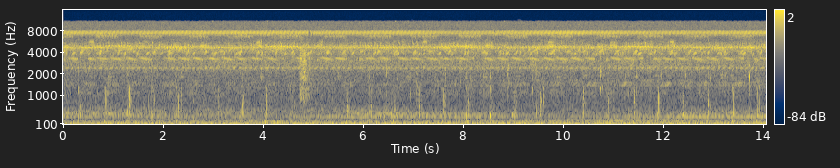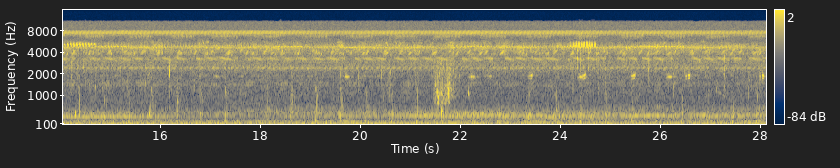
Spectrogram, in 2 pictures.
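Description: Lioness lapping water close to the microphone, heard as a string of soft, quick ticks. Behind it, a steady high trilling of night insects such as crickets, with two brief, louder high chirps, one about halfway through and a stronger one near the end.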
